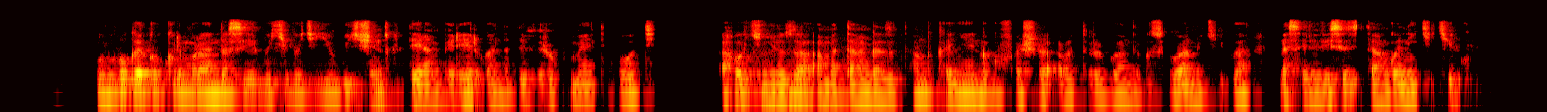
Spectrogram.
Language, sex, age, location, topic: Kinyarwanda, male, 18-24, Huye, government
